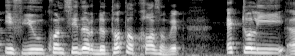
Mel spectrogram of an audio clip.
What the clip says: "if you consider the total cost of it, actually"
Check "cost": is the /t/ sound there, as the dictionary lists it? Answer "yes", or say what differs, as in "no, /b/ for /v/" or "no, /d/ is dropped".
no, /t/ is dropped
